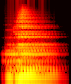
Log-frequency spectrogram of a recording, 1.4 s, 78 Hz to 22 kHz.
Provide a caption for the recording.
A 8 bit game entrance.
Created With FL Studio, used Sylenth1, and some others effects plugins.
logo, entrance, 8bit, game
